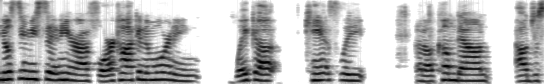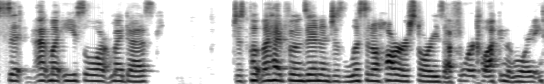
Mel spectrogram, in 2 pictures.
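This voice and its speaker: With an American accent, a woman talks in a plain, everyday voice at medium pitch and a moderate pace, her intonation fairly even. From Miami, Florida. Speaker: artist. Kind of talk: casual chat.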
